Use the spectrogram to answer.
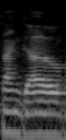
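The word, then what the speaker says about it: Van Gogh: see some Van Go pictures and Van Go Van Go. I'm just I'm going to pronounce it Van Go because that's how the episode does it.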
